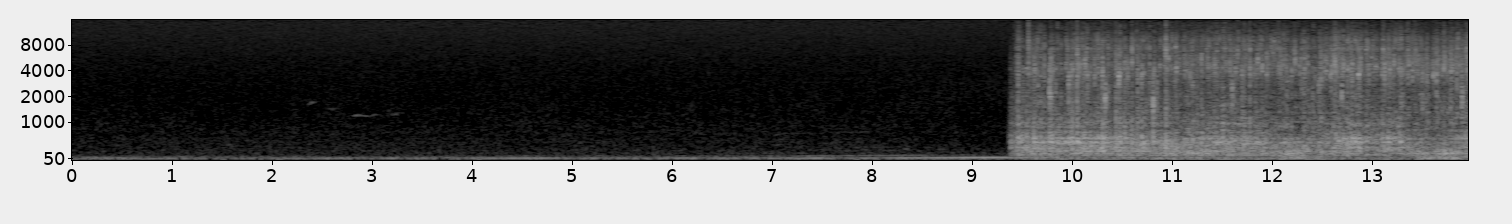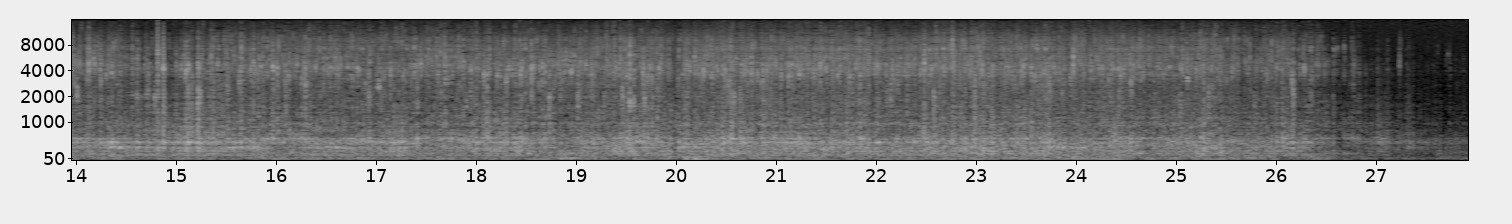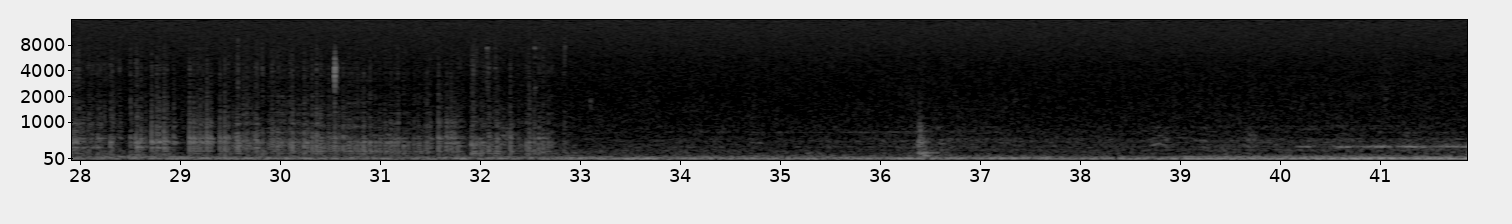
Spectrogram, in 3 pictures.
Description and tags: water on metal and glass
GLASS, Liquid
